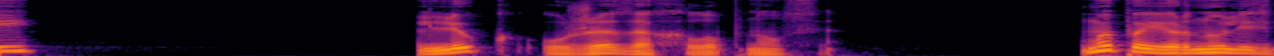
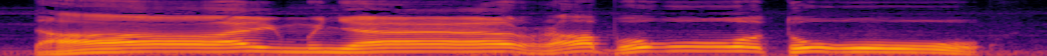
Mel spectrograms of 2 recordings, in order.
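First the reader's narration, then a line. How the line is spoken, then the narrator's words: Demon roaring. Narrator (Russian): взревел демон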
